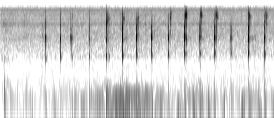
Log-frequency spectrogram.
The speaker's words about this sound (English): It sounds like you're mixing baby food. Sounds like you're hitting your teeth or your mouth with a pen. I'm just smacking my teeth together.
